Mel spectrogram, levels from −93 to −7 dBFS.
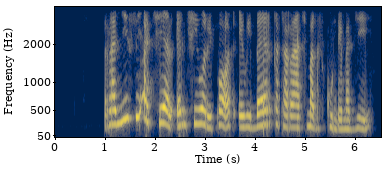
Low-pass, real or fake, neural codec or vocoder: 3.6 kHz; fake; codec, 24 kHz, 6 kbps, HILCodec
